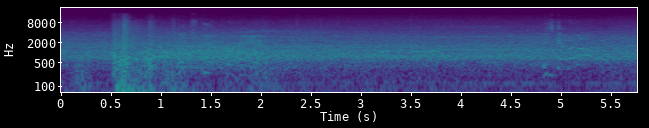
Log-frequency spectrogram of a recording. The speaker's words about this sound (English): Oh, and a nice slam. Boom. Really working on him.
